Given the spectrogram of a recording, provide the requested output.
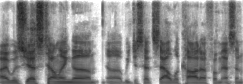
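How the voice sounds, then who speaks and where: In an ordinary speaking voice with an American accent, a man talks at a moderate pace and medium pitch, the recording very clean with a silent background and a dry, close sound with no echo. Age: 60s. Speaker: podcast host. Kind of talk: casual interview chat.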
